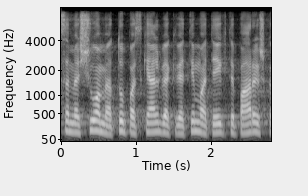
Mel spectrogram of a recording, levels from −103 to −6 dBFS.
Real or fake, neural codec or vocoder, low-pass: real; none; 7.2 kHz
